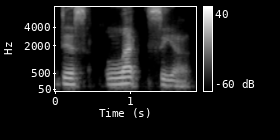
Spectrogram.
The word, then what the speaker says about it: dyslexia: the accent that come the syllable that comes before ia is accented as in dyslexia begonia by the way these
